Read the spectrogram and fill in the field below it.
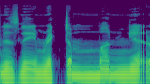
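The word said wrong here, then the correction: Ducommun: or whatever. – Dukeman, I think. – Dukeman, thank you. Yes. I was like saying some weird like Dominion variation.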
